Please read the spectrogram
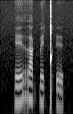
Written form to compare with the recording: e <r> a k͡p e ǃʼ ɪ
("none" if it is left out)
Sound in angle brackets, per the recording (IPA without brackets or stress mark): r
